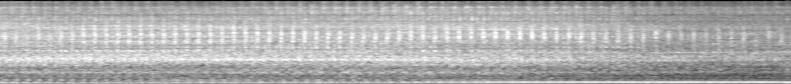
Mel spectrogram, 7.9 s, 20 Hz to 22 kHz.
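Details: Warm 2003 Mustang Cobra SVT clone V8 with 17 lbs boost idling with a low rumble and a fast, light ticking, only warm at idle; began after the alternator quit on a 5th-gear high-speed run; lifters and roller rockers replaced, oil pressure good.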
